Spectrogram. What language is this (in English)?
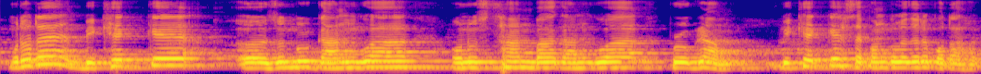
Assamese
